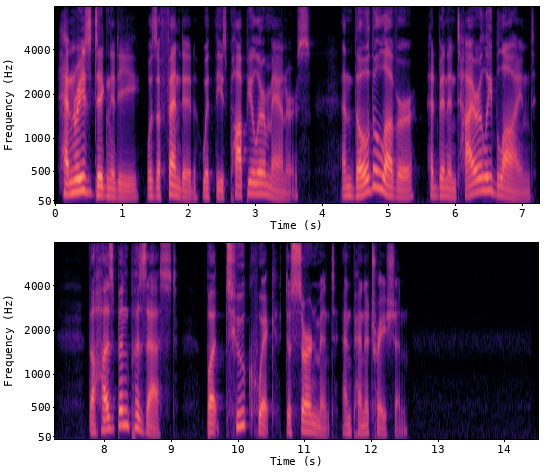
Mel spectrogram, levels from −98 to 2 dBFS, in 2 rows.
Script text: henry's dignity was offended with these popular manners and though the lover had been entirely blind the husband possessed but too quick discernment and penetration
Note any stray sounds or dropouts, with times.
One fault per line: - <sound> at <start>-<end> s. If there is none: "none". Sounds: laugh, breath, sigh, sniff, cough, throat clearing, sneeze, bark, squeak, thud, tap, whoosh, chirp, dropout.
none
